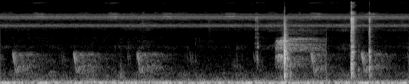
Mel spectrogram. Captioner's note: cowbird sounds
